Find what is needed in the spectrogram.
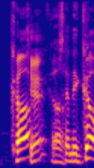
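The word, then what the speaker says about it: Sennecke: C'est 2 de plus chez les recrues que Beckett Seneke. Seneca, il faut changer la prononciation.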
